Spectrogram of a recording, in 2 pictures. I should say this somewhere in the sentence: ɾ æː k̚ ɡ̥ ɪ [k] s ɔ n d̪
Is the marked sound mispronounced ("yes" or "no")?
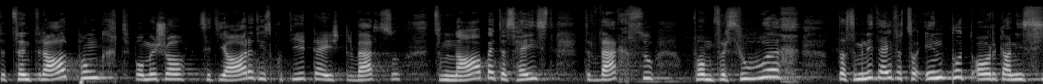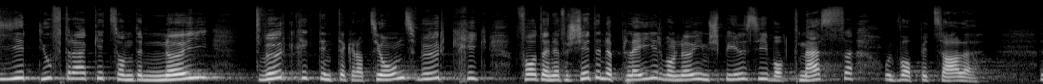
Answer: yes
